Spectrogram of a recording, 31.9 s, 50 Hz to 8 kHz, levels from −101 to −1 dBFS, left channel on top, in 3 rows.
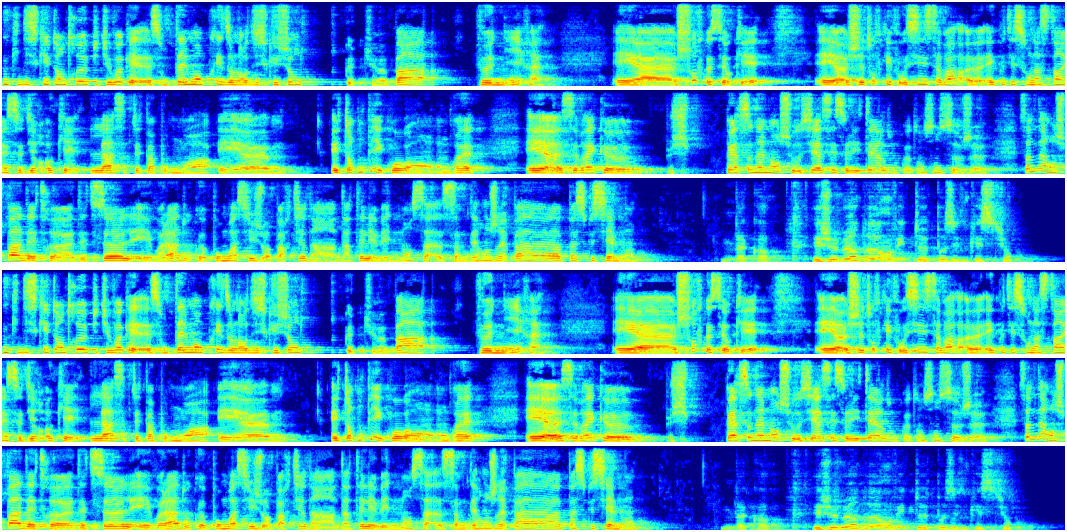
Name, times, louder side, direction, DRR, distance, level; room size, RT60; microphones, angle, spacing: voice 1, 0.0-3.0 3.4-4.2 4.8-5.4 6.1-7.6 8.1-13.5 13.9-15.3 15.9-17.0 17.3-17.5 17.9-20.5 20.9-27.6, right 1 dB, 20° right, 3 dB, 1.5 m, -25 dB
voice 2, 28.5-31.3, left 1 dB, 55° left, -3 dB, 2.1 m, -33 dB
21.0 x 20.0 x 3.2 m, 0.69 s
head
